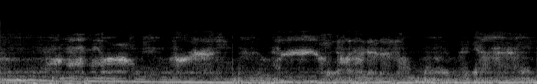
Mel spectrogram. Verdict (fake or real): fake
